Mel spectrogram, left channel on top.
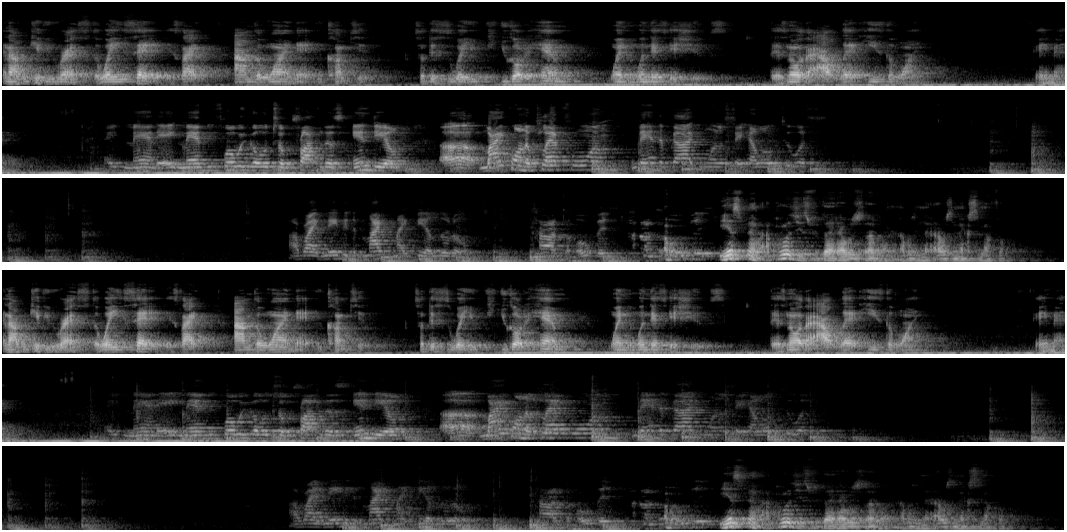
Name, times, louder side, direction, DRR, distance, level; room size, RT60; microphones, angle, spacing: voice 1, 0.0-2.0 2.3-3.6 4.1-5.6 6.1-7.2 7.7-9.2 10.3-10.7, right 1 dB, 25° right, 7 dB, 0.5 m, -23 dB
sound 1, 0.9-14.2, equal, 20° left, 1.0 m, -41 dB
sound 2, 4.9-12.9, equal, 5° right, 1.3 m, -35 dB
sound 3, 11.5-15.7 16.4-19.4 20.2-22.4 24.4-27.7, right 1 dB, 75° right, 1.3 m, -39 dB
voice 2, 11.6-14.6 15.0-18.7 24.1-26.0 26.6-27.4, left 4 dB, 85° left, 8 dB, 0.6 m, -30 dB
voice 3, 27.6-31.3, left 3 dB, 40° left, 9 dB, 0.5 m, -26 dB
10.5 x 4.0 x 2.8 m, 1.1 s
head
